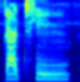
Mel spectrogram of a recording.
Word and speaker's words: geim: first cultural language spoken this word is geim pronounces gim the voice speech or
